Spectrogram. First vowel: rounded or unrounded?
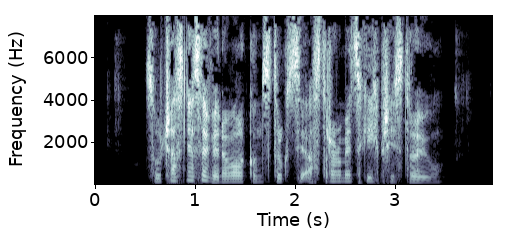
rounded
